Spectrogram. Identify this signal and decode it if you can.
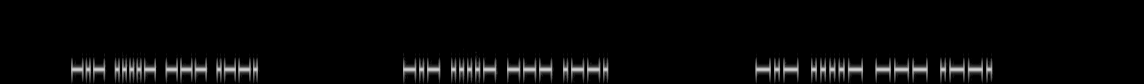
Morse code, heard as a keyed tone, about 30 wpm, 700 Hz. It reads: K4OP K4OP K4OP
